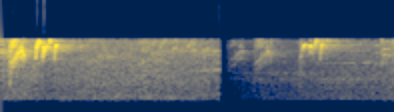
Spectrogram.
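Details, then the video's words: Wild greater green leafbird giving a loud burst of clustered shrill chirps, a quiet stretch of hiss and a brief dropout, then another short, fast twittering phrase. "SUARA CUCAK HIJAU DI ALAM LIAR"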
